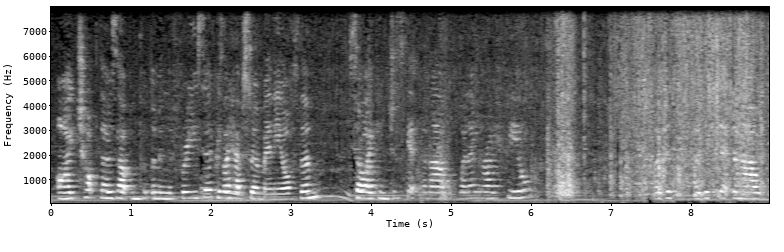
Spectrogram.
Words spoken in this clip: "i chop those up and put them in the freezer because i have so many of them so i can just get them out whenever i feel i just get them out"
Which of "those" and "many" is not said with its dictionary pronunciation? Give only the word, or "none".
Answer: none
